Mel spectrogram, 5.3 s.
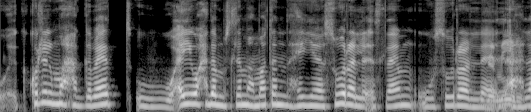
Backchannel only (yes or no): yes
